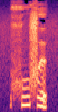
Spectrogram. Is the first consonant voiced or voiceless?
voiceless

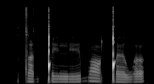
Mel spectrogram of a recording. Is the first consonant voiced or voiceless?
voiceless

